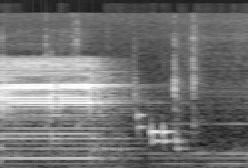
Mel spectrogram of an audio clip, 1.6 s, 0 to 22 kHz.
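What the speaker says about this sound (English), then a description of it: "You will hear a buzzer." A loud, harsh electronic buzzer from the video game Portal 2 sounds steadily for about half a second and then cuts off, followed by a few softer game tones.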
